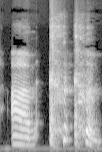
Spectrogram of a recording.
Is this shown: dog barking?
no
